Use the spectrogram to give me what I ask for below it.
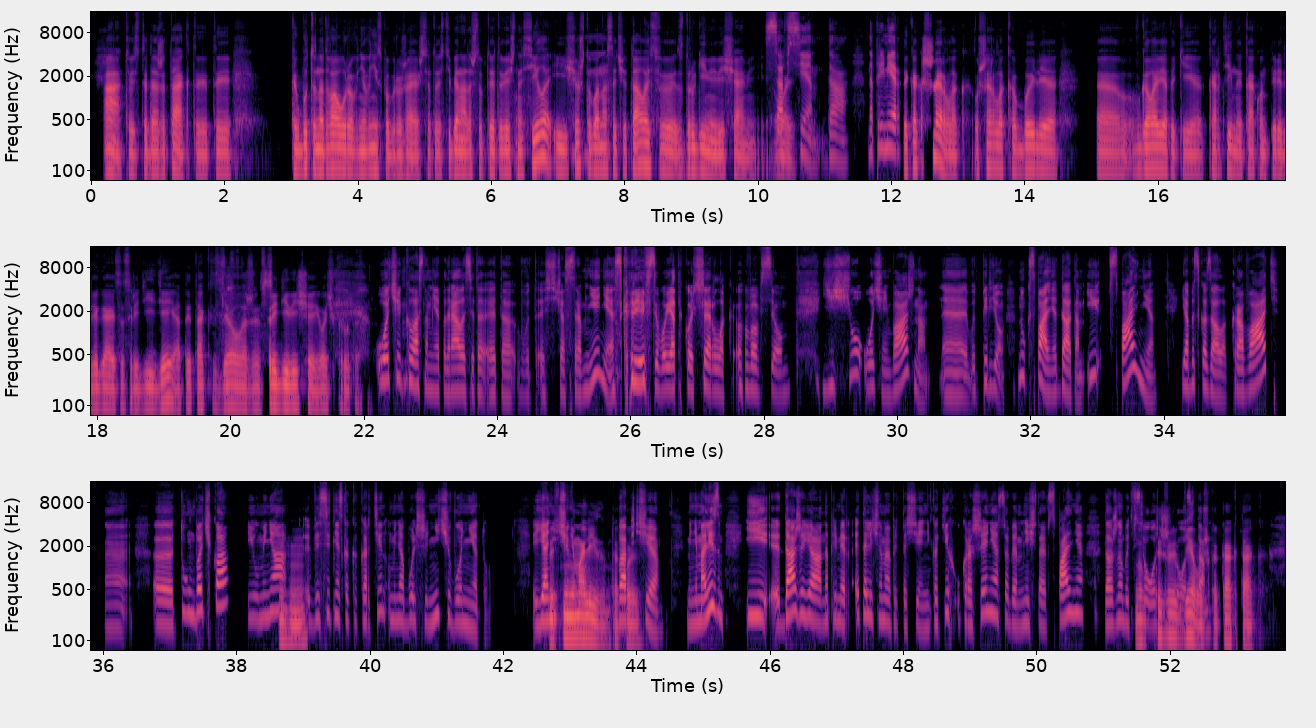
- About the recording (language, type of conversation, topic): Russian, podcast, Как вы организуете пространство в маленькой квартире?
- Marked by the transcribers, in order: other noise; grunt; tapping; other background noise; laughing while speaking: "Слу слушай"; laughing while speaking: "Скорее всего, я такой Шерлок во всём"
